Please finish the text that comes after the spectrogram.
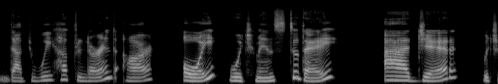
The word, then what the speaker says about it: hoy: So let's start with the temporal adverb, the describing word for today, which is hoy. Hoy, spelt H-O-Y. Hoy. Remember that the H in Spanish is silent.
